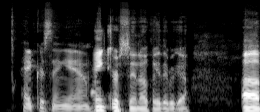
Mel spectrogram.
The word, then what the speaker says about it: Hankerson: okay so apparently elia's uncle and manager barry heckerson made a new social media page did i say it right hey christina hankerson okay there we go uh made a new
